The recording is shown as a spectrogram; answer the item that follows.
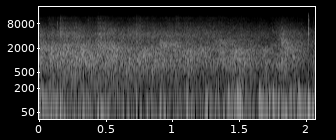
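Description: Audience applauding, a dense patter of many hands clapping that slowly thins out toward the end.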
